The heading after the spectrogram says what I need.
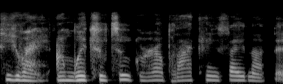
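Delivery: hushed, secretive, confiding stage whisper. Retelling how supporters come up and speak to her: imitating someone half-whispering. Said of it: "they come up to us and they whisper".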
